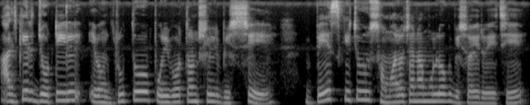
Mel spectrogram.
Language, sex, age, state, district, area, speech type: Bengali, female, 60+, West Bengal, Nadia, rural, spontaneous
